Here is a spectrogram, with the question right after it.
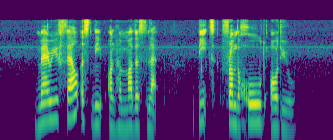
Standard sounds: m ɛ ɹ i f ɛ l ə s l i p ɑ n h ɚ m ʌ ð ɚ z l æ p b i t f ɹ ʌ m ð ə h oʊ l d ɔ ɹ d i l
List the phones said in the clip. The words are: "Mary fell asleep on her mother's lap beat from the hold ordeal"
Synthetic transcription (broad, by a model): m ɛ ɹ i f ɛ l ə s l i p ɑ n h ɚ m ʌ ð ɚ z l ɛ p b i t f ɹ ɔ m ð ə h oʊ l d ɔ d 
